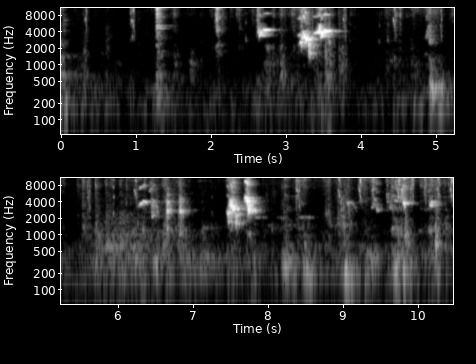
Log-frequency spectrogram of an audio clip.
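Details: Cockatiel chicks, a day and a week old, being fed by their mother; sporadic clicks and two bursts of raspy buzzing squeals several seconds apart, soft rustling between.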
